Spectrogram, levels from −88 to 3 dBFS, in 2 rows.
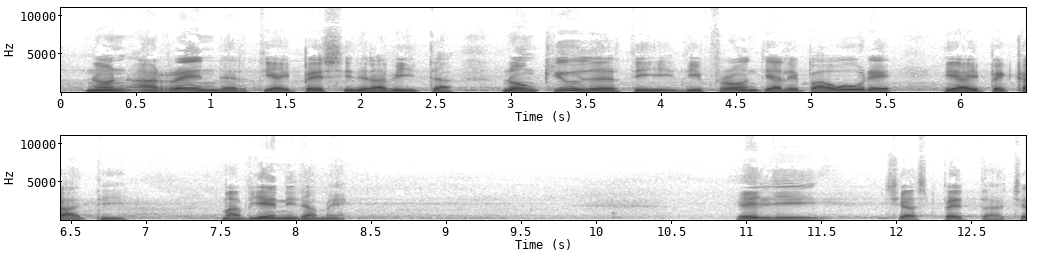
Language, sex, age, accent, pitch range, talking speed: Italian, male, 50-69, native, 130-170 Hz, 105 wpm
